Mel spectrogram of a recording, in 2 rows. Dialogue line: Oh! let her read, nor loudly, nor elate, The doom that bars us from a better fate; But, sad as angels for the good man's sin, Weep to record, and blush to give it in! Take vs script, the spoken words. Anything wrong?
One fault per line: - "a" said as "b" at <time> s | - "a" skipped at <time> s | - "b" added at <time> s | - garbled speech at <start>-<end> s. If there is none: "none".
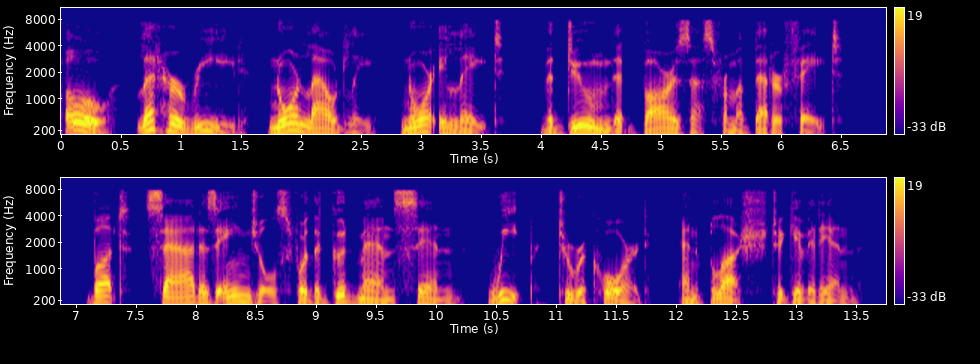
none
